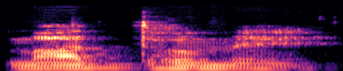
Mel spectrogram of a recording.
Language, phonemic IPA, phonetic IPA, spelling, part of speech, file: Bengali, /mad̪ʱːɔme/, [ˈmad̪ʱːɔmeˑ], মাধ্যমে, postposition, Bn-মাধ্যমে.ogg
- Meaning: through the medium of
